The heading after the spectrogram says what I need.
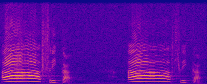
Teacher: É a sílaba A, não é? Porque é a que pronunciamos com maior intensidade. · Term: sílaba tônica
